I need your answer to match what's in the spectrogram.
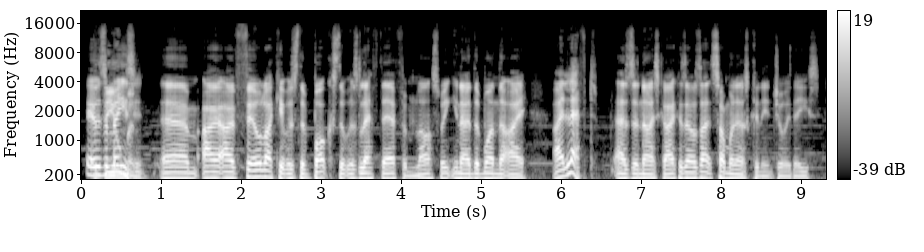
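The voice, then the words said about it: Congested voice from a cold. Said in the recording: “I've got a bit of a cold, so I probably sound like more of a dickhead right now”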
